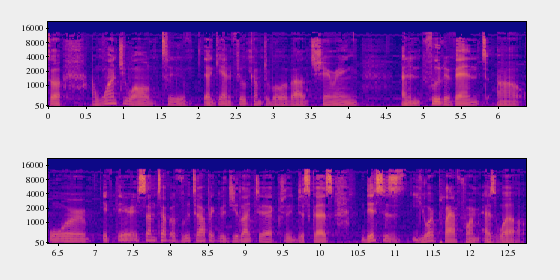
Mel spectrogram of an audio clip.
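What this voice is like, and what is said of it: Hoarse, strained voice. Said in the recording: “My voice, man. ... I'm losing my voice.”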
